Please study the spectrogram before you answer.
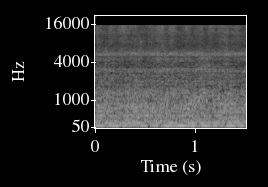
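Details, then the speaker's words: Sealed motorcycle wheel bearing (2000-2015 type) spun on a wheel balancer gives a low steady pulsing growl; bearing chewed up inside, whereas a good one is nearly silent. "you hear that growling noise in there, that's telling us that the bearings are all chewed up on the inside."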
